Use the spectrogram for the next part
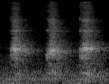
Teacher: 무성입니다. 성대가 울리지 않아요.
